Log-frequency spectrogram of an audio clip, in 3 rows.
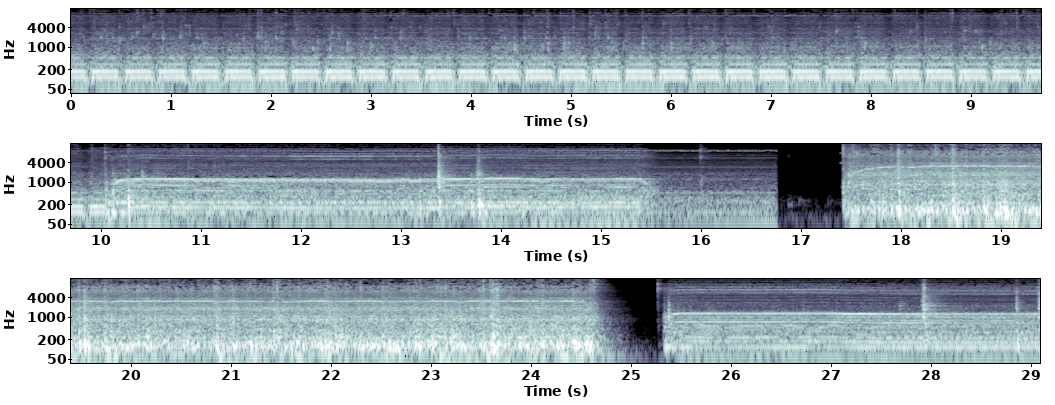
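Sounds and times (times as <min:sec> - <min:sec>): coffee machine motor humming: 0:00.0 - 0:16.8, 0:25.3 - 0:29.0.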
